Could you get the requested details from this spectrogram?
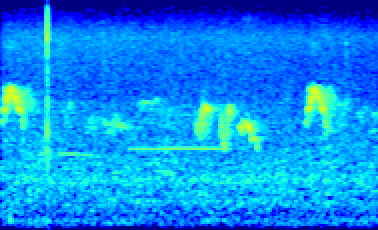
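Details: Red-whiskered bulbul serving as a decoy for trapping sings brief warbled phrases at the start, middle and end, with a sharp click early on and constant background hiss.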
